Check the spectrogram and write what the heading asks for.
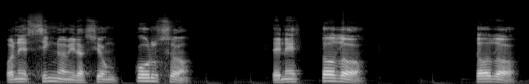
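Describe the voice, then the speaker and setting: Taking it slowly, a man with a medium-pitched, fairly bright voice and an Argentine accent chats on a casual live trading stream. Soft music plays in the background as he answers viewers' messages and thanks subscribers.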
